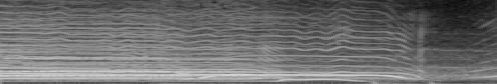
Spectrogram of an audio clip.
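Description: Several women's voices shouting one long, loud, held cry together into microphones at a steady pitch, with more voices joining higher about a second in before it cuts off.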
